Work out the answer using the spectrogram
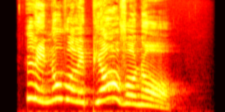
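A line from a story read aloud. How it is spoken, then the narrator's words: Loud yell. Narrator (Italian): uno dei cittadini di Senz'Acqua urlò ad alta voce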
